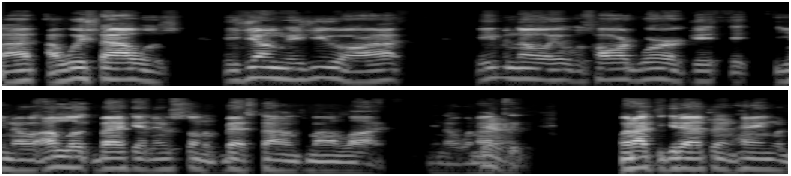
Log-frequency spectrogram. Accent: Georgia, United States; Okay, I grew up here in Georgia on a dairy farm.

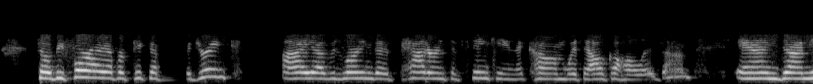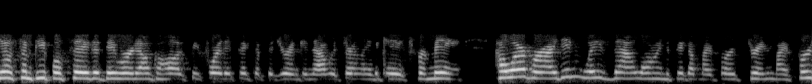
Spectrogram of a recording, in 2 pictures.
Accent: Santa Monica, California, United States; born there; I was born in Santa Monica, California in 1964

